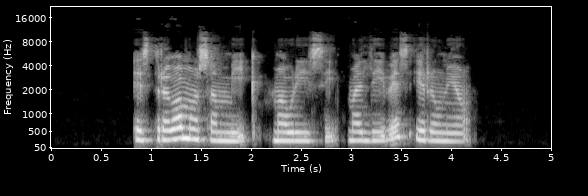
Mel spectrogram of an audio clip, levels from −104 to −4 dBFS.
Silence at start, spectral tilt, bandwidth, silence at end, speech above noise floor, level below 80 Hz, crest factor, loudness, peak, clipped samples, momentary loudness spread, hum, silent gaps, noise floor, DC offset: 0.85 s; -3 dB/octave; 10 kHz; 0.8 s; over 73 dB; -70 dBFS; 16 dB; -18 LUFS; -2 dBFS; under 0.1%; 10 LU; none; none; under -90 dBFS; under 0.1%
